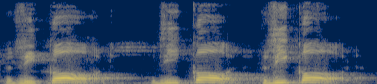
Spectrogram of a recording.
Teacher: a device for a recording sound when the stress is on the first syllable so we say record record record or the act of recording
